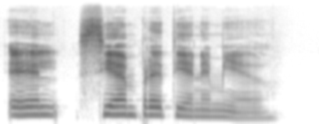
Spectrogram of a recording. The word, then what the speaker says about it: miedo: Miedo. – How do you spell that? – M-I-E-D-O.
